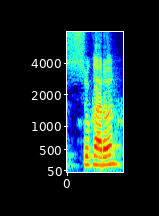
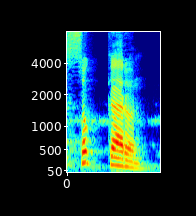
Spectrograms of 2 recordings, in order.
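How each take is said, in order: First: The k sound is short and single. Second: The k sound is held long and doubled. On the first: The speaker calls it wrong. "Jangan sukarun. Enggak enak" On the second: The speaker calls it right. "di kafnya itu ada tasydidnya"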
